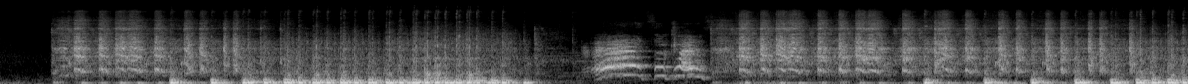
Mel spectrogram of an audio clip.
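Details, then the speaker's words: BMW K100 café racer, first start after electrical rewiring and fuel tank fitted: cranking gives way to a few seconds of uneven firing, then stalls; owner suspects the mixture; engine fires briefly then stalls. "okay of course after I turned it off and I tried one more time it actually fired to laugh properly but not for very long before it died so I'm assuming this is my mixture"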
